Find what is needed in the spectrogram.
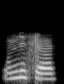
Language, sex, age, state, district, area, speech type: Telugu, male, 18-30, Andhra Pradesh, Srikakulam, urban, conversation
